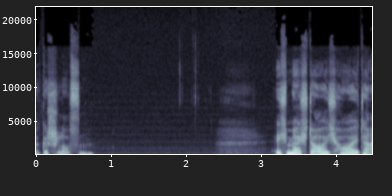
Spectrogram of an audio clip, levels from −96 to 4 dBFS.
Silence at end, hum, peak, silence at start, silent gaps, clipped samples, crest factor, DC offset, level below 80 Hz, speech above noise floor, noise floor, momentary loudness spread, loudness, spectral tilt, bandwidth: 0 s; none; -6 dBFS; 0 s; none; under 0.1%; 20 dB; under 0.1%; -58 dBFS; 43 dB; -65 dBFS; 13 LU; -22 LUFS; -4 dB/octave; 18.5 kHz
